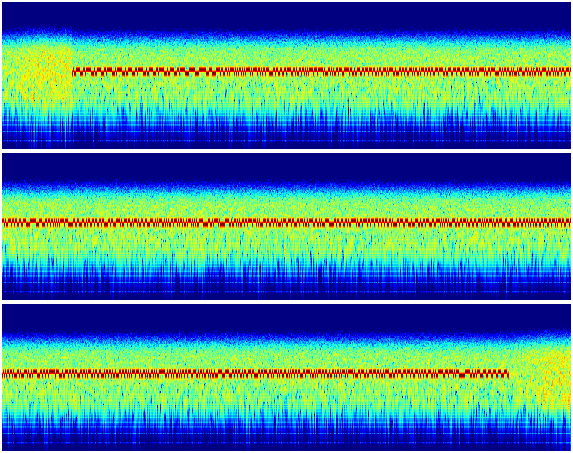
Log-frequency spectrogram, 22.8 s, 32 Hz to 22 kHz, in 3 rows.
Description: NAVTEX (SITOR-B), 100 baud, 170 Hz shift, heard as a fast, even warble, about 1000 Hz centre, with radio static. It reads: XXSBF XQHEZ CVRXN KBMJO XYKND MWRKP HKXXO IUDVP GPWBB FWRFD TNWZO MYIEL WYWWZ QDGSW YGJOM YHNSU LSYRV HAQRA BJMVU MLZIM VFLEN REDOR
